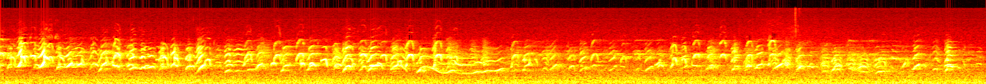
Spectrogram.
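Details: A pack of coyotes howls together at night outside a house, with wavering, overlapping howls and quick yips filling the air.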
